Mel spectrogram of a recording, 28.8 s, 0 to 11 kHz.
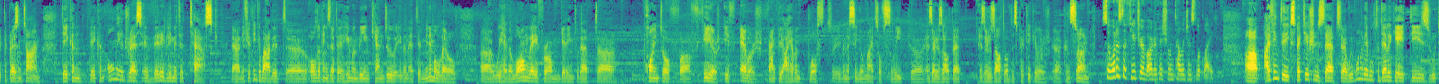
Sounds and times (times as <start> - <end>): Speech: 0.0 - 12.3, 12.9 - 24.3, 24.9 - 28.7
Music: 0.0 - 28.7.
